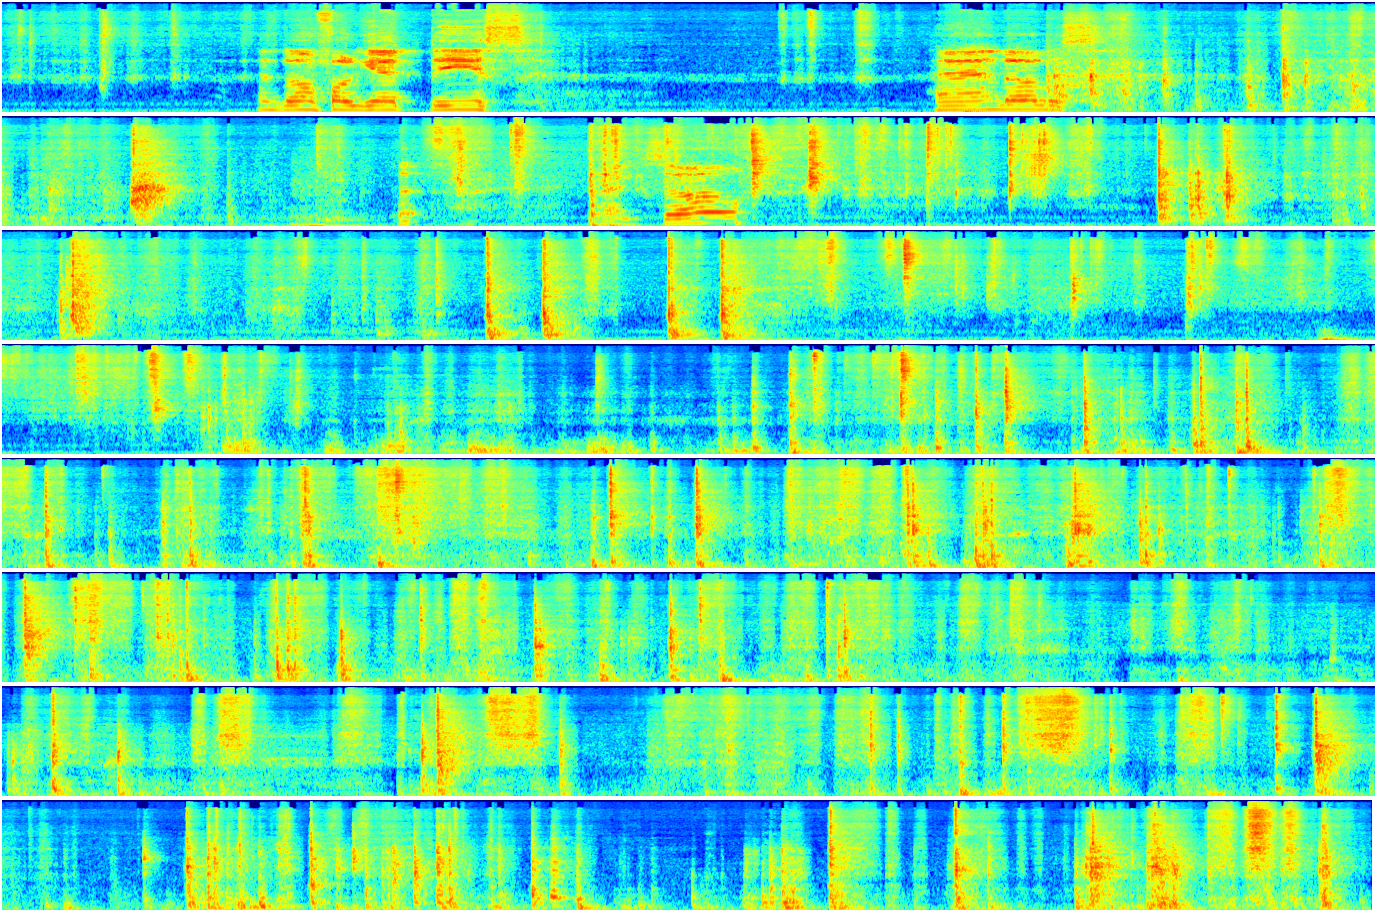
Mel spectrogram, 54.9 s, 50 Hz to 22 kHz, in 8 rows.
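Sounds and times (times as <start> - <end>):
plastic car trim knocks and clicks: 21.7 - 38.8, 43.2 - 44.1, 44.9 - 54.9.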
